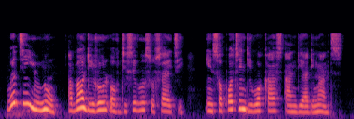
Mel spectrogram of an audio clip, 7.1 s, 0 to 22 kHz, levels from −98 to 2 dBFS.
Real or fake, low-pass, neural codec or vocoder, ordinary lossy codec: fake; none; codec, 16 kHz, 8 kbps, FreqCodec, smaller model; none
